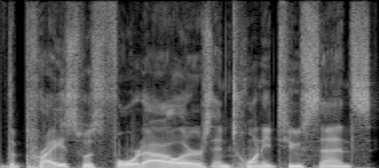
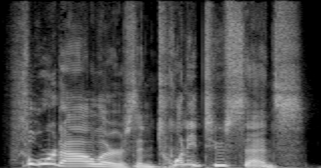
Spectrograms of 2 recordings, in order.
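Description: First: Said in the usual way. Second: High mock-delighted price; sarcastic amazement. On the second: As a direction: gush sarcastically over the price. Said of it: "I was like".

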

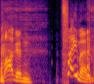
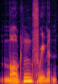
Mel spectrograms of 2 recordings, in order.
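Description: First: High, halting, odd double impression; Christopher Walken as Morgan Freeman. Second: Low, slow, measured actor impression; Morgan Freeman. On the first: Asked for Walken pretending to be Freeman, halting high-pitched impression. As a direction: split the name and leap up on the second word. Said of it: "now do Christopher Walken pretending to be Morgan Freeman". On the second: Self-declared master of bad impersonation says the name, slow low Freeman. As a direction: drop the pitch and stretch out the name. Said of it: "Morgan Freeman if you just say his name".

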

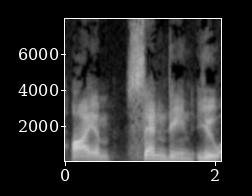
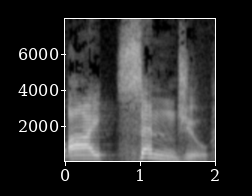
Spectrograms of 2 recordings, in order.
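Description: First: Said in the usual way. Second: Slow, deliberate rendering. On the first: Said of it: "and he says". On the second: Shown as a demonstration. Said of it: "The word send in the Greek".

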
